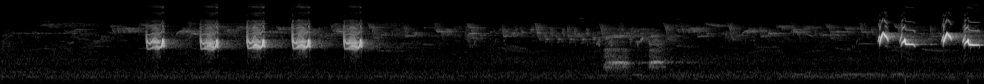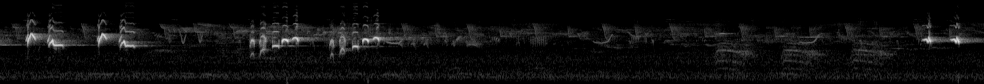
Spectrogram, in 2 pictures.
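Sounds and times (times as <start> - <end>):
bird singing: 0.4 - 19.6.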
